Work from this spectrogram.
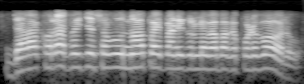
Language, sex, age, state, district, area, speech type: Odia, male, 30-45, Odisha, Kalahandi, rural, conversation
